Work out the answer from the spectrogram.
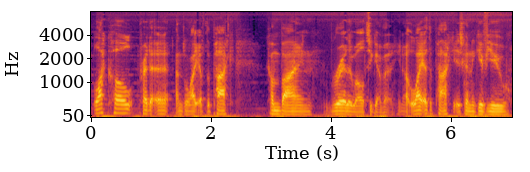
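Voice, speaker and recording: Very deep-voiced man with a slight cold. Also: normal speed. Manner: informal, chatty, addresses viewers as guys. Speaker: gaming YouTuber, host. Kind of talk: casual video game guide commentary over gameplay menus. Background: music.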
